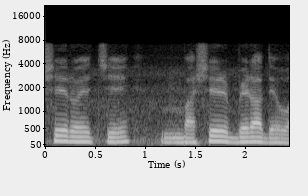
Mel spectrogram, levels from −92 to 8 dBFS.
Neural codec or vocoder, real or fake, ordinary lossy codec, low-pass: codec, 16 kHz in and 24 kHz out, 1 kbps, XY-Tokenizer; fake; none; 7.2 kHz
